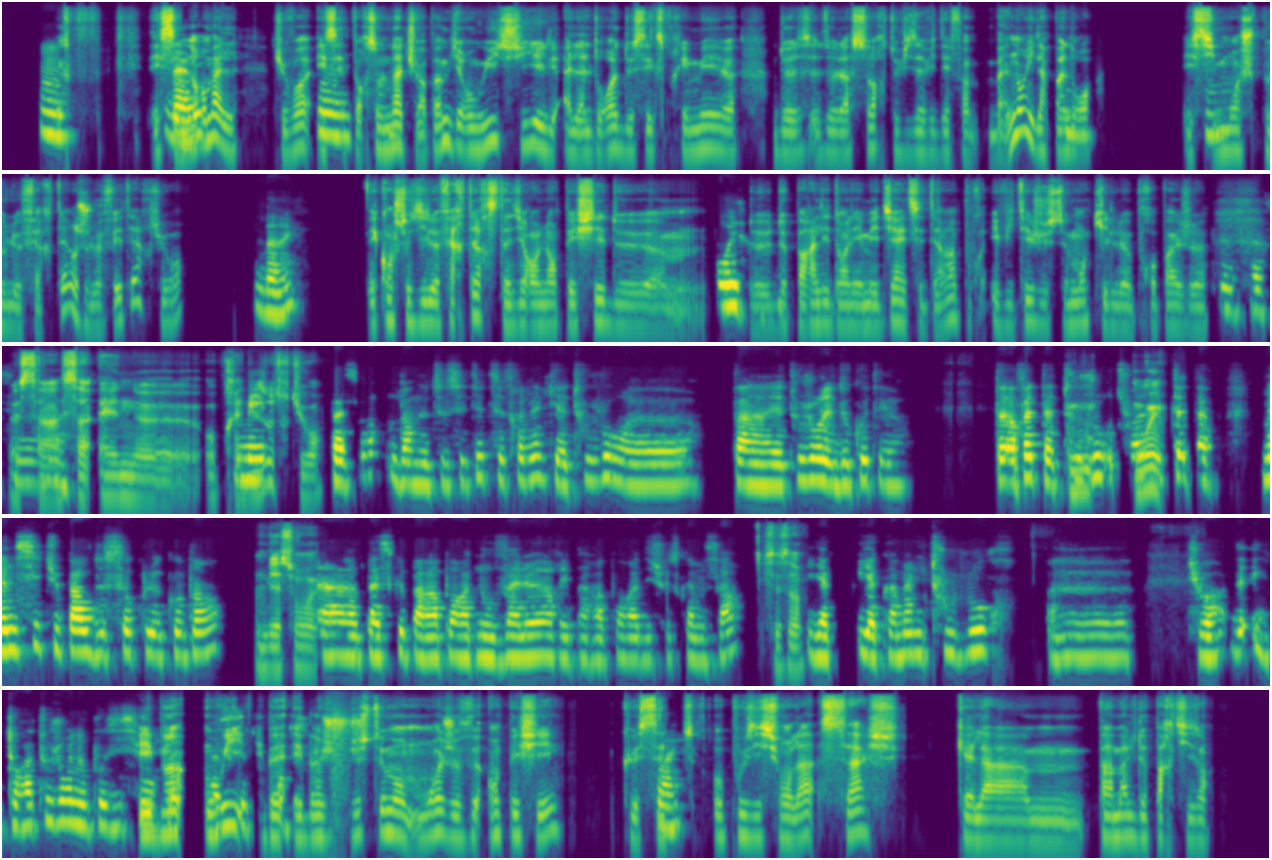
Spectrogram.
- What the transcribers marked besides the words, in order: chuckle; tapping; other background noise
- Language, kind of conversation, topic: French, unstructured, Accepteriez-vous de vivre sans liberté d’expression pour garantir la sécurité ?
